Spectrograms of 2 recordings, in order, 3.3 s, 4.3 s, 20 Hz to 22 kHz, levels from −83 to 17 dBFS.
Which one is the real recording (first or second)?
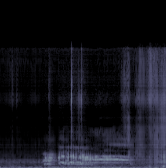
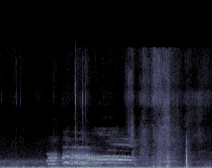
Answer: second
